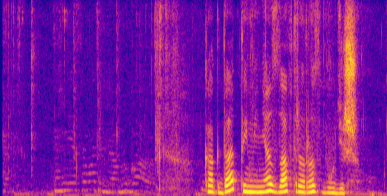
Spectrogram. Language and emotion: Russian, angry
